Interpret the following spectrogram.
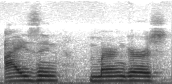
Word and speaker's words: Eisenmenger: reversal of their ASD, and we call that Eisenmenger's disease. Eisen, you spell that correctly, it's Eisenmenger's, M-E-N-G-E-R, Eisenmenger's disease.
